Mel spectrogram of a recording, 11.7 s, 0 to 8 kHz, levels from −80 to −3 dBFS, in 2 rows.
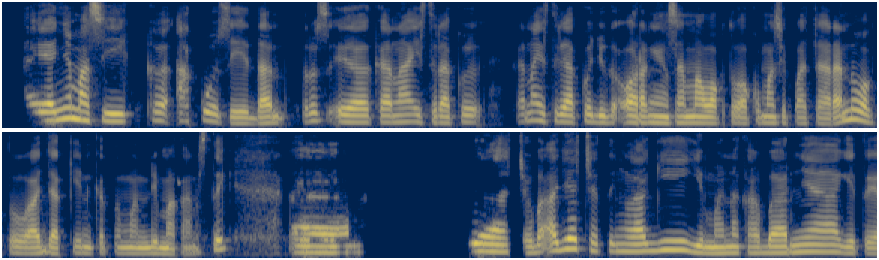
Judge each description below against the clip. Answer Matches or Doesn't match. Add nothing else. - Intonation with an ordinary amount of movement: Matches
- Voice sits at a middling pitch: Matches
